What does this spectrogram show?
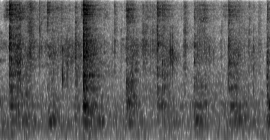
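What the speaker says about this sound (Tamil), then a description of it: "இந்த துவரம்பருப்பு வந்து லைட்டாக பிங்க் கலர் ஆகணும் அது வரைக்கும் இதை வறுத்துக்கணும்" Toor dal and cumin dry roasting in a pan, with repeated scraping and stirring strokes of a spoon against the metal surface, close and fairly quiet, with no talking.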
